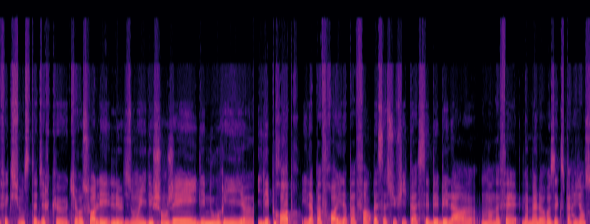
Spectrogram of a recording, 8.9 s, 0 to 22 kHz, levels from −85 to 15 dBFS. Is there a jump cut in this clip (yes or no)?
yes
